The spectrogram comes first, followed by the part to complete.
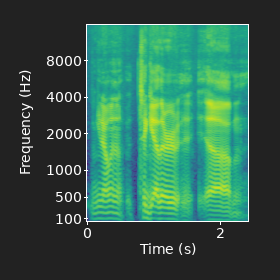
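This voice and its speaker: A man's voice: sits low, animated, takes it slowly, creaky, clear, resonant tone. A man hosting a casual interview, talking informally and often chiming in with short agreeing interjections. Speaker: podcast host. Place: recording studio.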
